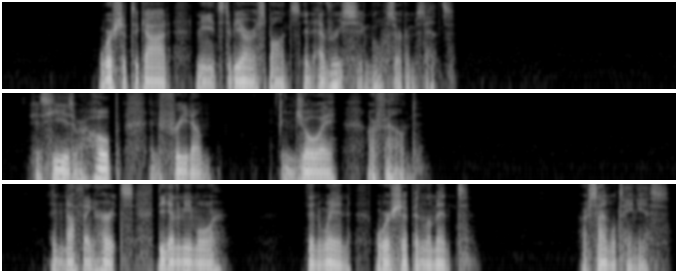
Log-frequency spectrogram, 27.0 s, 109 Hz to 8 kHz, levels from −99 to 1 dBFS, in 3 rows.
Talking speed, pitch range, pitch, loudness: 80 wpm, 80-90 Hz, 85 Hz, -30 LUFS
